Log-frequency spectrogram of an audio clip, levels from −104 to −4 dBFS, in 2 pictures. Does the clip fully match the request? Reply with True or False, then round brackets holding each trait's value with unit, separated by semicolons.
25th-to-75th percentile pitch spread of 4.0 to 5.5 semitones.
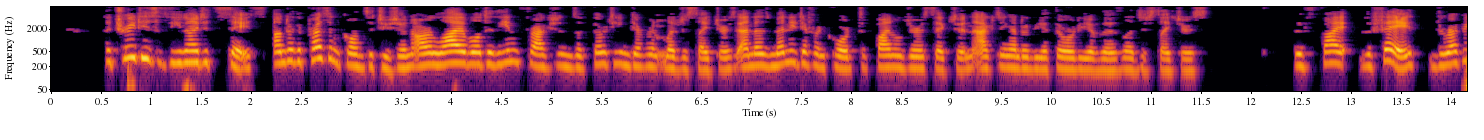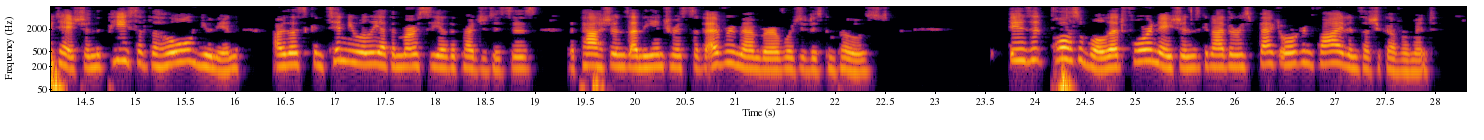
True (5.1 semitones)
